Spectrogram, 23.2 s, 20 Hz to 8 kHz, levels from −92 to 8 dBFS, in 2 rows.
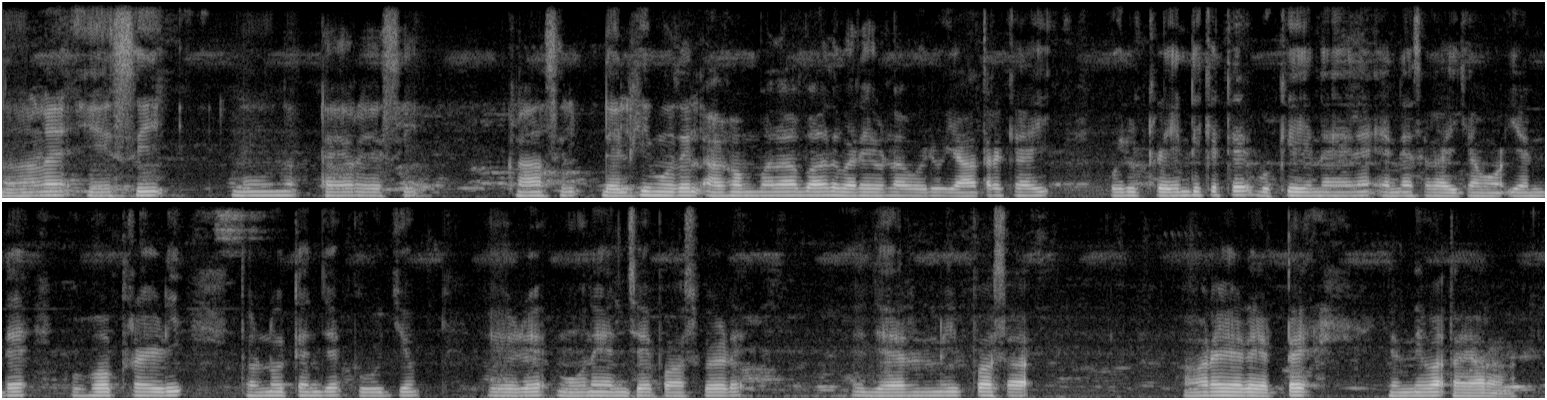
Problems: constant background noise, low volume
